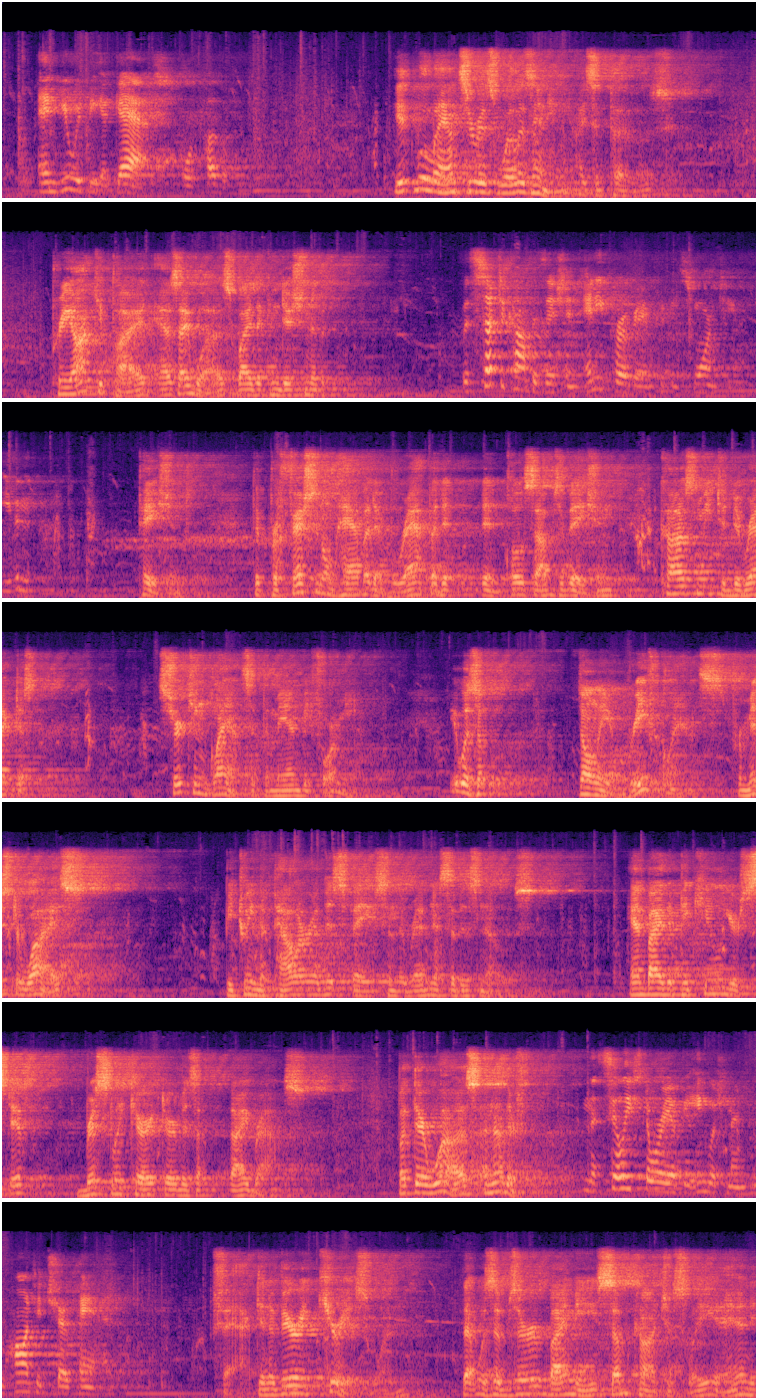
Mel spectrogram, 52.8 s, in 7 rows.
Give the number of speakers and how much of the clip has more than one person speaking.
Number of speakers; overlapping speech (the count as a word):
two, no overlap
